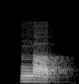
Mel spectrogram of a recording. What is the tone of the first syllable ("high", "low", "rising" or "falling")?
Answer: low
